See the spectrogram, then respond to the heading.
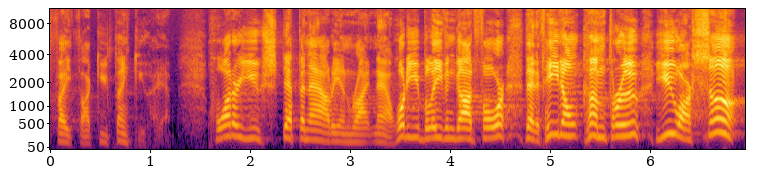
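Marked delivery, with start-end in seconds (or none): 1.6-4.6 loud, high, fervent pulpit preaching; preaching at full force. Acted. 4.7-6.9 louder and higher, rising on "don't"; full-force preacher's challenge; loud repeat. Acted.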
